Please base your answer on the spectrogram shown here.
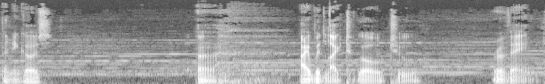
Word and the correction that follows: Revan: Did I say it wrong? Fuck me. – You mean Revan? Oh, motherfucker. I'd like to go to Revan.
